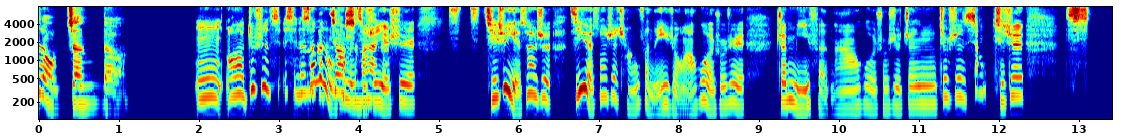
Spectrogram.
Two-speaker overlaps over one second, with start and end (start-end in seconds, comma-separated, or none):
3.1-4.4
